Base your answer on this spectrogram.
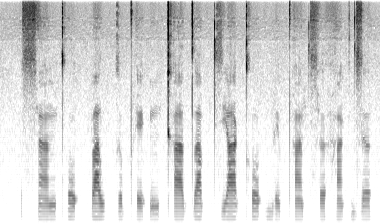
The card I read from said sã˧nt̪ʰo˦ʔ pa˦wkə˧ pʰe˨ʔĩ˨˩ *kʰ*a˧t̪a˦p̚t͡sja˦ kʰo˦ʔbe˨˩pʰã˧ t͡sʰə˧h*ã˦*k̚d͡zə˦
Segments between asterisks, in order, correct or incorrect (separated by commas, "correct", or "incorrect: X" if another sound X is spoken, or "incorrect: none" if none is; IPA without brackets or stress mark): correct, correct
